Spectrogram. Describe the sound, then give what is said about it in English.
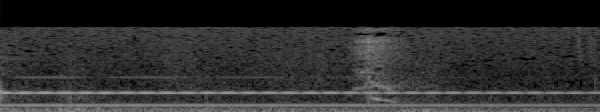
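A meditation bell's steady ringing tone hangs through the whole stretch, clear and sustained with no new strike, while a brief soft whoosh passes partway through. “So there's material form, and then the rest is feeling tone, um, which is when we hear the bell, we have a, a feeling of, oh, that pleasant or unpleasant, right?”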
